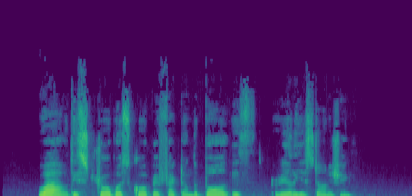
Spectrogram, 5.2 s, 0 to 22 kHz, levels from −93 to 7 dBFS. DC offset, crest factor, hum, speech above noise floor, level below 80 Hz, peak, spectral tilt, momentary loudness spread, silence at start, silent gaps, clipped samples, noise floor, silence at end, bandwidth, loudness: under 0.1%; 22 dB; none; 48 dB; -66 dBFS; -4 dBFS; -5 dB/octave; 16 LU; 0.5 s; none; under 0.1%; -71 dBFS; 0.75 s; 13 kHz; -24 LUFS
